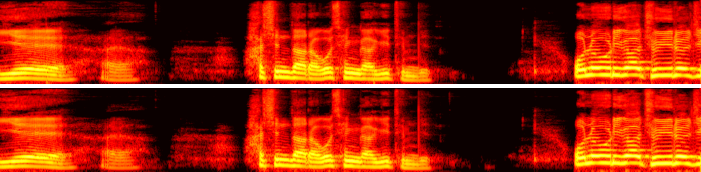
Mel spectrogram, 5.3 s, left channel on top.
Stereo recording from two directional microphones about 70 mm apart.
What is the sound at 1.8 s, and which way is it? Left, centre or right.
Speech, centre.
